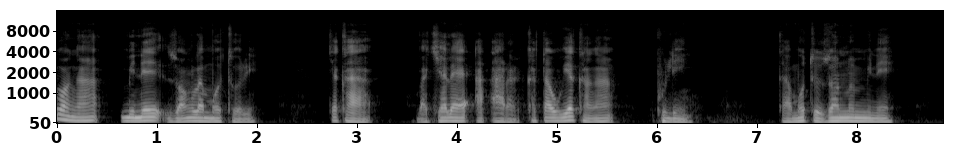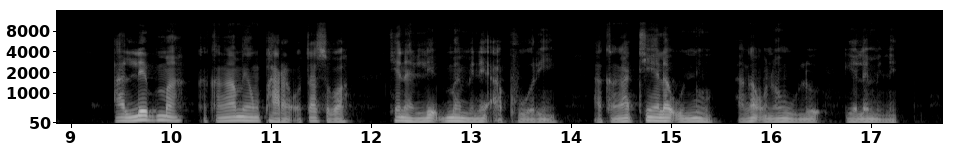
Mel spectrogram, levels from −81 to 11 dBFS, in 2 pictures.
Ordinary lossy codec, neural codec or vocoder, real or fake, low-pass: MP3, 96 kbps; codec, 24 kHz, 3.1 kbps, DualCodec; fake; 10.8 kHz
